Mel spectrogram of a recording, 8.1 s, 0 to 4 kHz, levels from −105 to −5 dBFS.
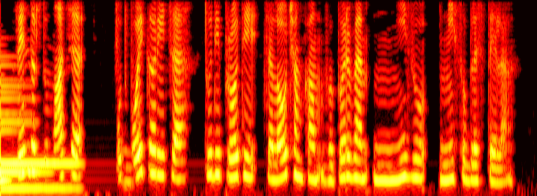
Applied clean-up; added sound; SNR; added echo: classical method Wiener filter.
